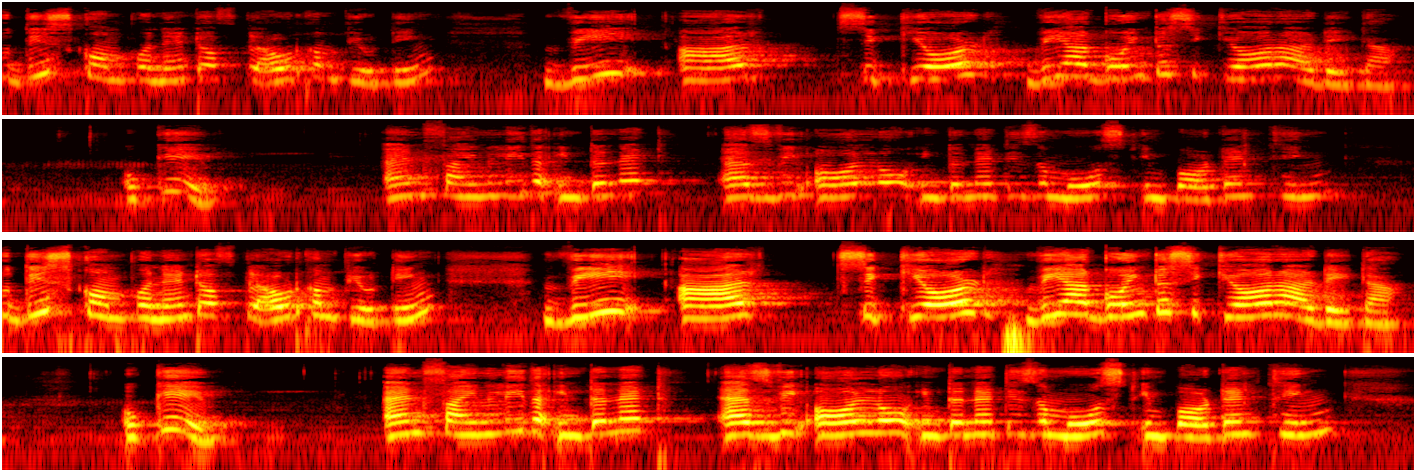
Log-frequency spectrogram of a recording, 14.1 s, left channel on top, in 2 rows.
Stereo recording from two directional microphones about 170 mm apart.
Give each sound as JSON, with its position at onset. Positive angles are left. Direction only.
{"t": 0.0, "sound": "a woman's voice", "side_deg": -20}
